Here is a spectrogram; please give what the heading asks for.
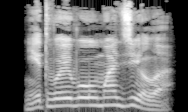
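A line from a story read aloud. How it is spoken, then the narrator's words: Said through teeth. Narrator (Russian): процедил Косой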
